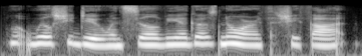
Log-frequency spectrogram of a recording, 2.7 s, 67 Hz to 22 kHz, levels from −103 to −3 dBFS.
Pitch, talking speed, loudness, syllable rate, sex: 225 Hz, 220 wpm, -15 LUFS, 4.4 syllables/s, female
